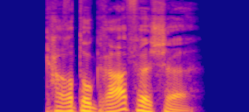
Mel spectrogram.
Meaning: inflection of kartographisch: 1. strong/mixed nominative/accusative feminine singular 2. strong nominative/accusative plural 3. weak nominative all-gender singular
- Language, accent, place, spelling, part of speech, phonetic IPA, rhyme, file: German, Germany, Berlin, kartographische, adjective, [kaʁtoˈɡʁaːfɪʃə], -aːfɪʃə, De-kartographische.ogg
